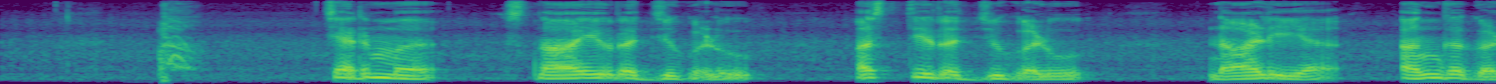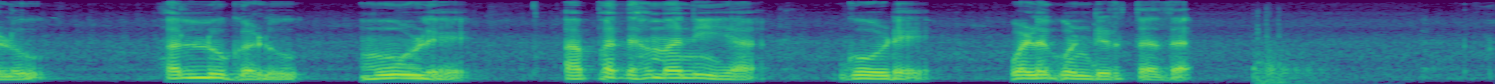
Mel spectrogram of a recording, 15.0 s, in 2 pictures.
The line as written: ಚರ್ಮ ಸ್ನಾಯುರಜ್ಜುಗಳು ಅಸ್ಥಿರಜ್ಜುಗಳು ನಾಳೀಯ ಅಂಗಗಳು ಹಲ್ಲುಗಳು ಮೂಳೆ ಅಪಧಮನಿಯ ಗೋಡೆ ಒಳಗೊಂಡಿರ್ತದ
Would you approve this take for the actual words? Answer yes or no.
yes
